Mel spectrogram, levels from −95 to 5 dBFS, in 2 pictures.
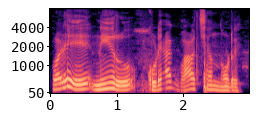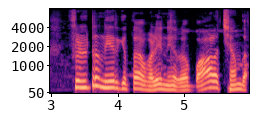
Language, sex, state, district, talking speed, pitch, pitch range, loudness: Kannada, male, Karnataka, Bijapur, 130 wpm, 170 Hz, 155-200 Hz, -13 LUFS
